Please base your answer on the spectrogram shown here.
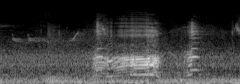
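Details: Goose in Central Park by a lake, one of a pair guarding grown goslings and anxious over other geese on the lake; one loud harmonic honk lasting about half a second, then a shorter fainter honk, over low city rumble.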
